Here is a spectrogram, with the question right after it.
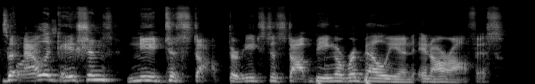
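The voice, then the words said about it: Imitates another person's voice. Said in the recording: “my Dave Portnoy impression ... It was pretty good ... It sounded straight”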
